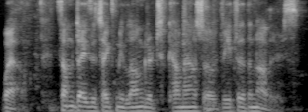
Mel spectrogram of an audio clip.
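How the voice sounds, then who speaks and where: An actor playing a tough, sardonic private detective and narrator in 1940s radio style. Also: male voice, fairly low pitch, fairly even intonation, normal speed, a little hiss or hum, close to an everyday voice. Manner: sardonic, wisecracking.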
